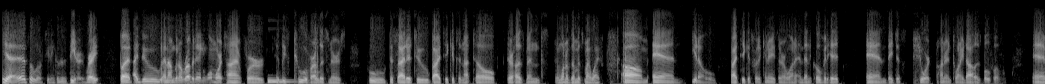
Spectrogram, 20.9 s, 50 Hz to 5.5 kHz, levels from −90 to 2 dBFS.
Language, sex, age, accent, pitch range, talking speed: English, male, 30-49, American, 85-100 Hz, 200 wpm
